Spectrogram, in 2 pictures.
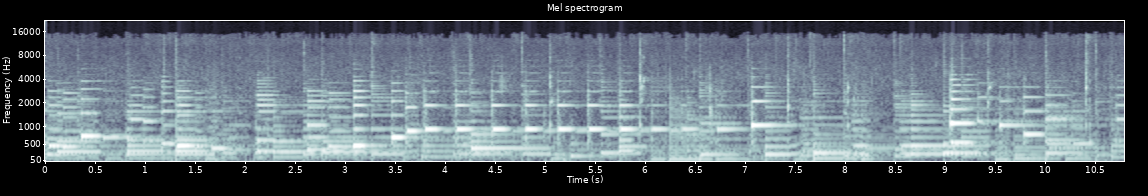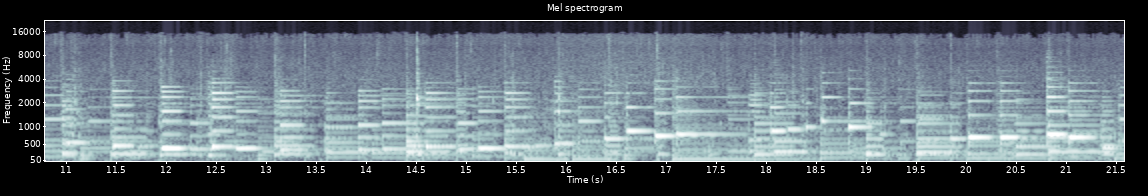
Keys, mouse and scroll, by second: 0.5 click, 0.7 click, 4.4 click, 4.6 click, 6.9 click, 7.6 click, 7.8 click, 9.5 click, 10.0 click, 10.1 click, 12.4 BackSpace, 13.8 shift+t, 17.8 click, 18.6 click, 18.8 click.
